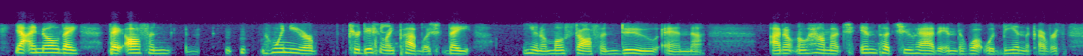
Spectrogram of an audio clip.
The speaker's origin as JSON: {"language": "English", "region": "Texas", "country": "United States", "said": "I'm a Texan"}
